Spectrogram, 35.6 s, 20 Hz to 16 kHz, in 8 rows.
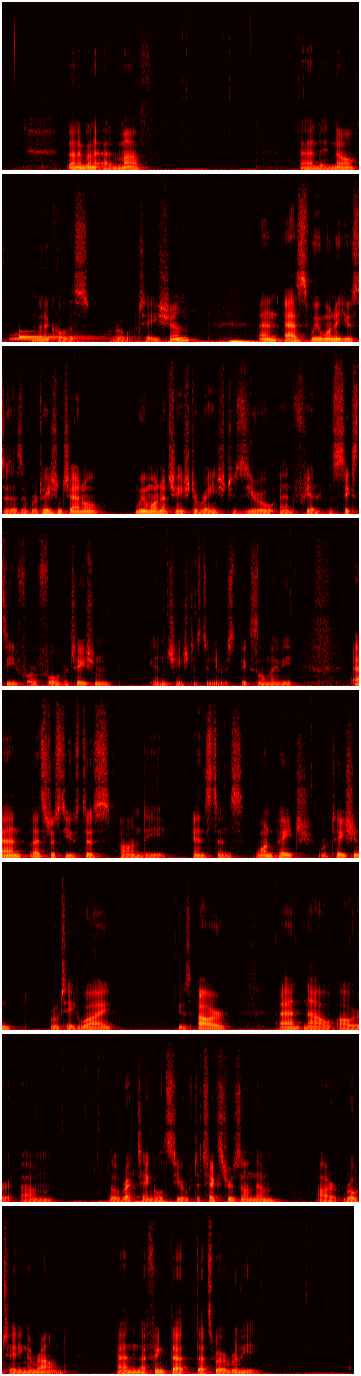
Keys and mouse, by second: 0.0-1.5 typing, 0.3 right click, 2.2 click, 2.7 click, 3.6 alt+click, 3.7-4.4 typing, 4.4-5.5 alt+drag, 7.9 click, 9.2 click, 10.9 click, 11.8 click, 14.6 click, 15.4 click, 15.7 click, 16.3 click, 16.9 click, 18.0 click, 19.2 click, 19.7 click, 20.0 click, 20.3-20.8 typing, 20.4-21.9 drag, 23.4 click, 24.4 click, 25.6 middle click, 25.7 click, 26.6 click, 27.2 click, 27.8 click, 28.3 p, 28.6 click, 34.4 click.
